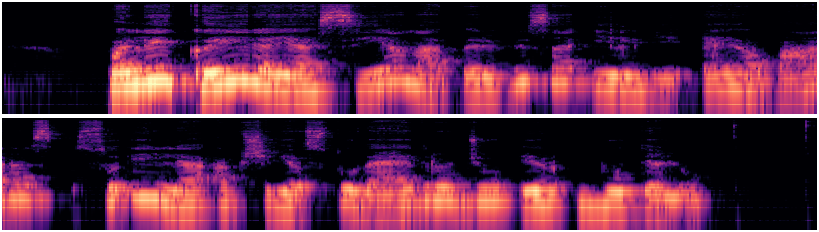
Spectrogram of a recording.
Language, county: Lithuanian, Panevėžys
